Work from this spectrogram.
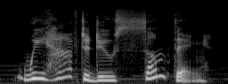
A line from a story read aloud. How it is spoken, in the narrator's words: someone shouted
